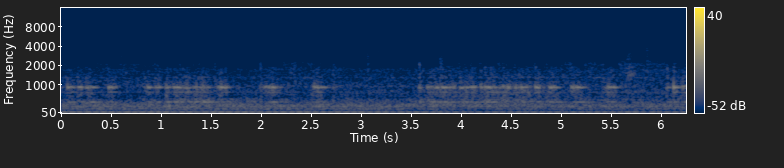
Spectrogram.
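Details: Jenn-Air high-end French three-door refrigerator with ice maker: short high-pitched chirps in irregular bursts over steady hum; support calls it expected.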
